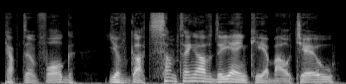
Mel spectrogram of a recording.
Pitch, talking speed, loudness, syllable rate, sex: 105 Hz, 175 wpm, -19 LUFS, 5.3 syllables/s, male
